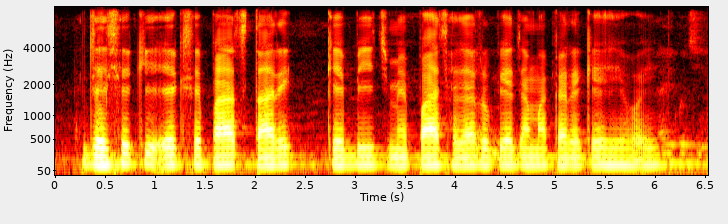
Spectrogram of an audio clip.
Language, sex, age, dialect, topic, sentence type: Magahi, male, 25-30, Western, banking, question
